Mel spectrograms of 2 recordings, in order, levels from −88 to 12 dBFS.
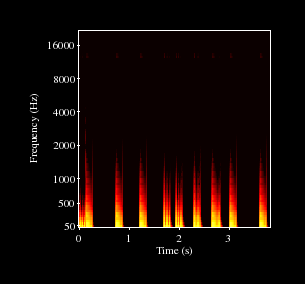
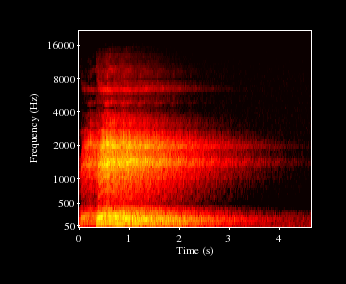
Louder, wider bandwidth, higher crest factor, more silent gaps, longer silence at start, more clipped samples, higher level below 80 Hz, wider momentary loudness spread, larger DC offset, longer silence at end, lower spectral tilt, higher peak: second, -21 LUFS vs -17 LUFS; second, 0.9 kHz vs 13 kHz; about the same, 16 dB vs 20 dB; first, 0.30-0.72 s, 0.90-1.20 s, 1.38-1.68 s, 1.87-1.92 s, 2.12-2.28 s, 2.48-2.64 s, 2.88-3.00 s, 3.18-3.60 s vs none; about the same, 0 s vs 0 s; neither; first, -18 dBFS vs -46 dBFS; second, 6 LU vs 22 LU; neither; second, 0.1 s vs 1.85 s; first, -16.5 dB/octave vs -6 dB/octave; about the same, 0 dBFS vs 0 dBFS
